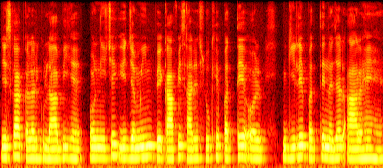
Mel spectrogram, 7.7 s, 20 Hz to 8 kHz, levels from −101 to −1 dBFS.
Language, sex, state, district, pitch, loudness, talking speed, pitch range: Hindi, male, Jharkhand, Palamu, 140 Hz, -17 LUFS, 155 wpm, 135-145 Hz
